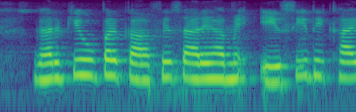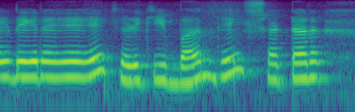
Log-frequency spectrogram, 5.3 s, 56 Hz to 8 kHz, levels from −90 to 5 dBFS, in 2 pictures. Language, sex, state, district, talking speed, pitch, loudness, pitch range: Hindi, female, Uttar Pradesh, Jalaun, 180 wpm, 255 Hz, -14 LUFS, 235-275 Hz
